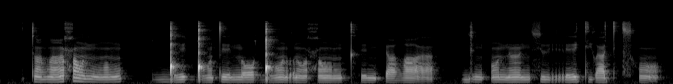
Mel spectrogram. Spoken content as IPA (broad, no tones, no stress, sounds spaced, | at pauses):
t ẽ ðˤ ẽ ħ ɔ̃ n ŋ ɔ̃ ŋ | ɡ͡ǃ e ɡ͡ǃ ɔ̃ t e n ɔ ɡ͡ǃ ɔ̃ r ɔ̃ ħ ɔ̃ ŋ kʰ e ŋ ʔ e ðˤ a | ɡ e ŋ ʔ ɔ̃ n œ̃ n s y r e tʲ w a tʲ t͡sʰ ɔ̃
